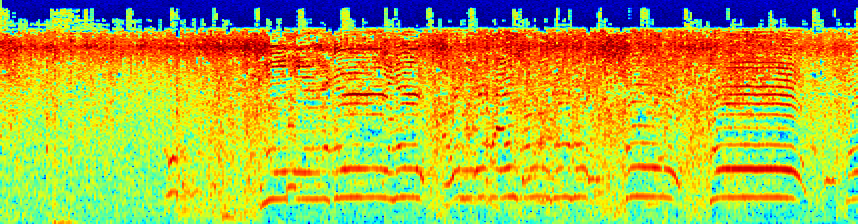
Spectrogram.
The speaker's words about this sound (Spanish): de donde hemos visto además vídeos impresionantes, realmente impactantes, como uno de Covisa, en Toledo, donde se ve como la fuerza del agua derriba el muro de una casa hasta entrar en el interior.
